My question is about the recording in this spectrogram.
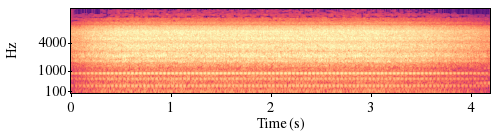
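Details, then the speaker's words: Pipe and cable locator receiver: a steady tone with constant static hiss, showing a distorted signal when the tracing line is fuzzy; a sharp line gives clear audio. "when the tracing line appears sharp the audio will sound clear when the tracing line is fuzzy the audio will contain static"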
